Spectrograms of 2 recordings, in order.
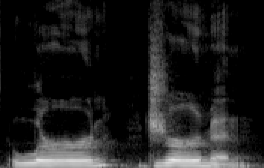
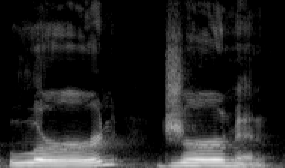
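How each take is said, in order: Both takes have the same delivery.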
